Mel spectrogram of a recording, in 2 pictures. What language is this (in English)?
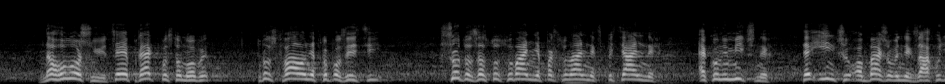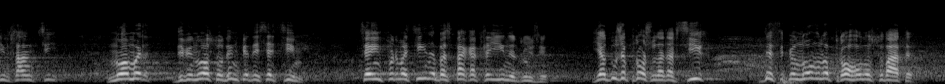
Ukrainian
